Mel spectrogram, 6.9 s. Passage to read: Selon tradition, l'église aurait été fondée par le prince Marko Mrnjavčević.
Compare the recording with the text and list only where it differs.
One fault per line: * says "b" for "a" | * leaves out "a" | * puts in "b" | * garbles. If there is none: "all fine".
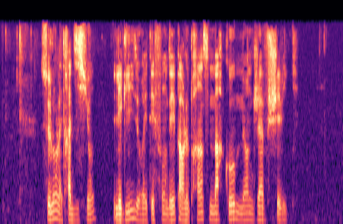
* puts in "la"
